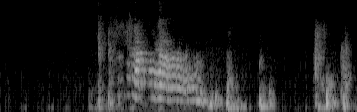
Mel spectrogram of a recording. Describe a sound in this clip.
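A kitten growls.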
